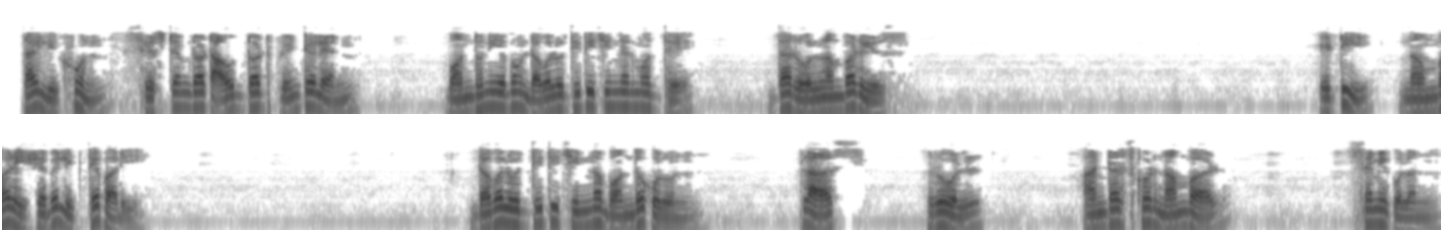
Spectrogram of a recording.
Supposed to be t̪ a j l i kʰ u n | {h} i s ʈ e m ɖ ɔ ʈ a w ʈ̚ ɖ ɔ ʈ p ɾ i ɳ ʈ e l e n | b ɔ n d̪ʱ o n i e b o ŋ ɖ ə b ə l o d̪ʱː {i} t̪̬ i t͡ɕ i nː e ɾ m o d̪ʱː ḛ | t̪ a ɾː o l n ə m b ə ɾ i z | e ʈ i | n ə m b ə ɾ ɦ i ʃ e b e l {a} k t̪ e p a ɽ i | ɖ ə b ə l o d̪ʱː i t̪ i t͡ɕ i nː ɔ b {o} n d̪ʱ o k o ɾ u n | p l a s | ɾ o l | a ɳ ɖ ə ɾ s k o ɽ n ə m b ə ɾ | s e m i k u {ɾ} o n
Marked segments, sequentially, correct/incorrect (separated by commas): incorrect, correct, incorrect, incorrect, incorrect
